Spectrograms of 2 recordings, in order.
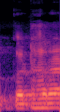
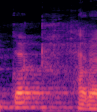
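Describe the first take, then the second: First: कटहरा run together with a plain t; wrong form. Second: कटहरा slow and split, kath, hara; correct form. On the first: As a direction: say कटहरा as kat-hara, quickly joined. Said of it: "कटहरा नहीं है". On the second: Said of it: "ठठेरा वाला ठा आता है". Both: Shown as a demonstration.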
